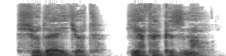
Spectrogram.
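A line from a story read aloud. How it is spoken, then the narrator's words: Furious whisper. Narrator (Russian): яростно прошептал он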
